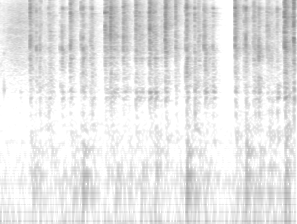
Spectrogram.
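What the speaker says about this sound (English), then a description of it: "I can type in our super secure password" Quick, steady clicking of keys as a password is typed on a computer keyboard, close and fairly loud, a dense run of taps with brief pauses and no voices.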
